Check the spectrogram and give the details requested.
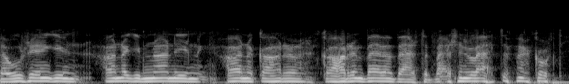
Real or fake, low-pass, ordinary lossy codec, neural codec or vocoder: real; 5.4 kHz; none; none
